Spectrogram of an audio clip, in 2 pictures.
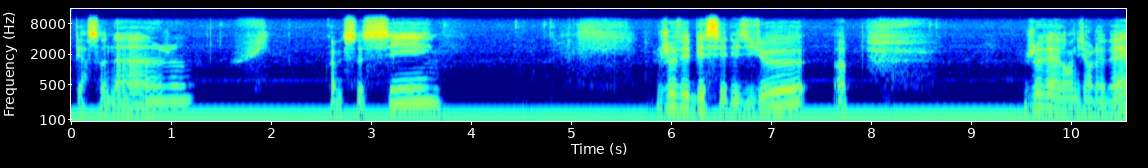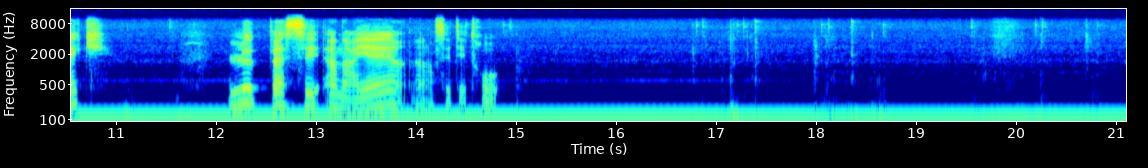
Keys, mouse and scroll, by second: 1.6-3.4 ctrl+drag, 3.8-5.1 ctrl+drag, 4.8-5.1 ctrl+scroll up 1, 5.6 click, 6.0 shift+click, 6.5-8.4 ctrl+shift+drag, 8.7 ctrl+click, 9.8-10.8 ctrl+drag, 10.9 ctrl+click, 13.0 click, 14.6 click, 15.0 click, 17.0 click, 17.4 shift+click, 18.2 shift+click, 18.3 shift+Caps_Lock, 18.8 ctrl+shift+click, 20.2 ctrl+F2, 20.3 click, 20.8 F1.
